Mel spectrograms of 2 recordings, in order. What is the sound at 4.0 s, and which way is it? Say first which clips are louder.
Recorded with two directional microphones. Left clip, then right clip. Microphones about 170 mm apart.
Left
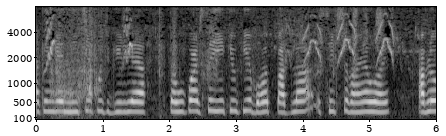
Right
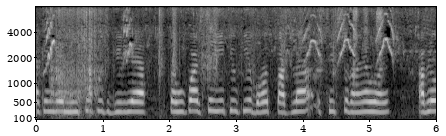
Speech: right 2 dB; 10° left (ahead or behind).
